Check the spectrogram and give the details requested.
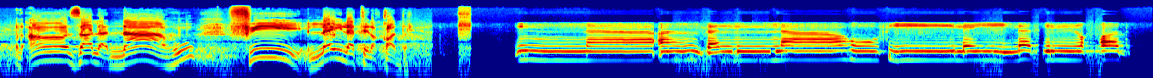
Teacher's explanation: اور اس کے علاوہ فا کے بعد یا مدہ ہے فی، اس کو بھی 2 حرکت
